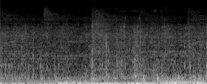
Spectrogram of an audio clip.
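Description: A mountain bike rolling along a leaf-covered dirt trail: a steady low rumble from the tyres and the ride, with a few short knocks from the bike, under background music.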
